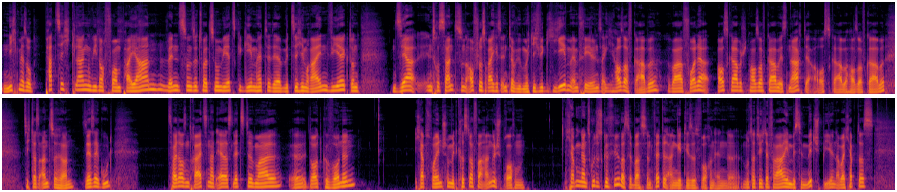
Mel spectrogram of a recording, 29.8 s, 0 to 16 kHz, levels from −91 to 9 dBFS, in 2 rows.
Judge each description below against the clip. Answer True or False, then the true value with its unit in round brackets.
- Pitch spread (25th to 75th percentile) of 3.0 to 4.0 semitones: False (4.5 semitones)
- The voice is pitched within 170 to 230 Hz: False (140 Hz)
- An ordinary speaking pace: False (200 wpm)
